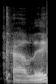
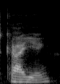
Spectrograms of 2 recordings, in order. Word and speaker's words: Calle: Is this Sasha Calais or Calais? I think it's Calle, which is street in Spanish.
